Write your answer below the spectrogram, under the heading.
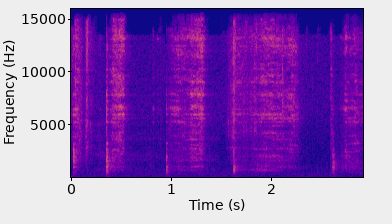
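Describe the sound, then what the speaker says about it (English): Several sharp knife strikes on a cutting board as garlic is chopped quickly for a Bolognese sauce, four or five crisp taps spaced irregularly, close and fairly quiet with no talking. "I'm also going to chop up the garlic pretty quickly"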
